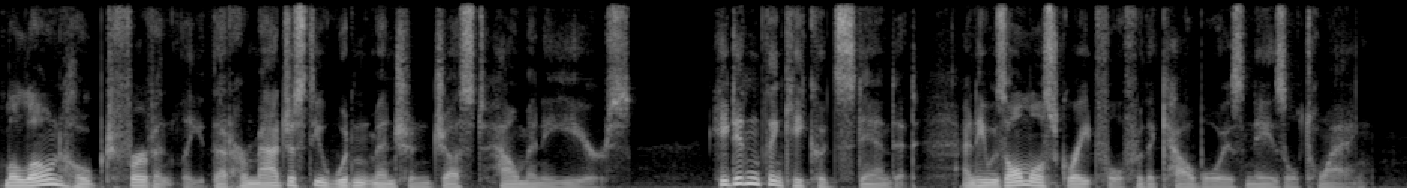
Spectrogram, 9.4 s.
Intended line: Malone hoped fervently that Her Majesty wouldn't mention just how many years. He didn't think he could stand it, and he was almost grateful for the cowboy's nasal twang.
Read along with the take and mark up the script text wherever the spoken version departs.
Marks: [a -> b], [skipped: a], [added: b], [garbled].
Malone hoped fervently that Her Majesty wouldn't mention just how many years. He didn't think he could stand it, and he was almost grateful for the cowboy's nasal twang.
